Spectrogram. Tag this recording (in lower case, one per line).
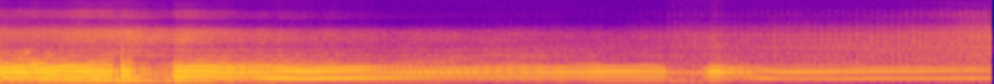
rustle
clatter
